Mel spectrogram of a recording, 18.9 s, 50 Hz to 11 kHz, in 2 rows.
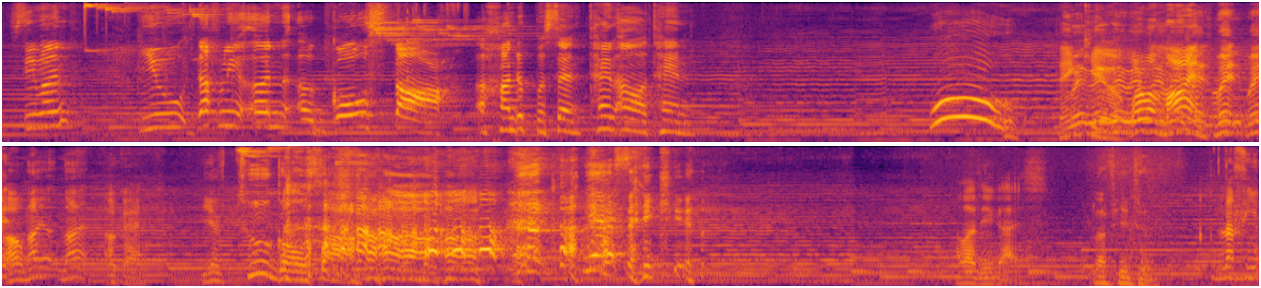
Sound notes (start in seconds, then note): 11.8 laughs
